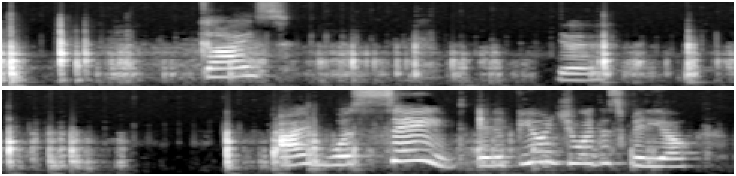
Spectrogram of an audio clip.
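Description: Small plastic toys tap and knock lightly as a hand moves them.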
